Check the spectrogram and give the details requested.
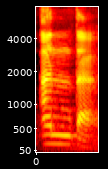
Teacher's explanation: Min Aina Anta jadi tidak perlu kita dengungkan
